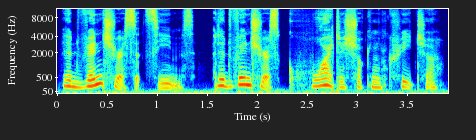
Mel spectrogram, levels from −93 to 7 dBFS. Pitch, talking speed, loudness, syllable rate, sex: 180 Hz, 155 wpm, -19 LUFS, 5.7 syllables/s, female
